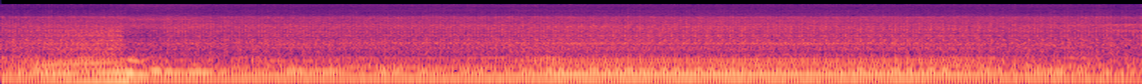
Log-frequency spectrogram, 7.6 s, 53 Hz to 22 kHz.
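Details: Isuzu 4LE2 diesel air-compressor engine, which previously would not start (others blamed electronics; smoke came from cylinder 4 intake), now after head work idles smoothly with steady low drone, no knocks, misses or hunting.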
